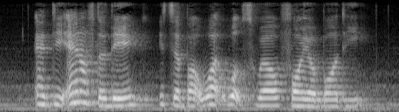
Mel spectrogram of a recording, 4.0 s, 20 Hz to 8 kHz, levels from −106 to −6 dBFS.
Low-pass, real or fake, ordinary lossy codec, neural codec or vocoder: 7.2 kHz; fake; none; codec, 16 kHz in and 24 kHz out, 1 kbps, XY-Tokenizer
